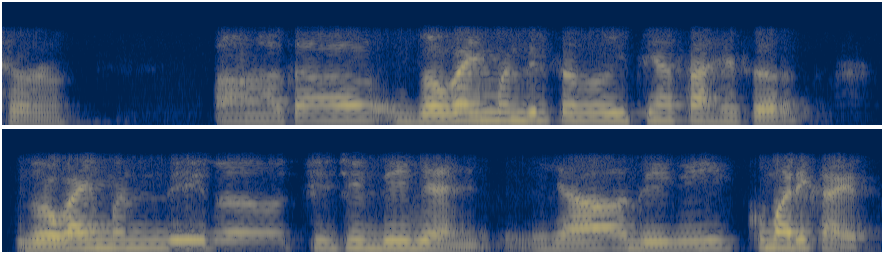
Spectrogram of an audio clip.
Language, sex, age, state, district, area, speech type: Marathi, male, 30-45, Maharashtra, Beed, rural, conversation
